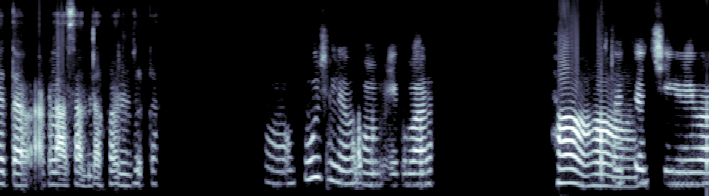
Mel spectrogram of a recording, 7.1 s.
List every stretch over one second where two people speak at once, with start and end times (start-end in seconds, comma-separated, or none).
none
